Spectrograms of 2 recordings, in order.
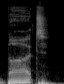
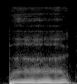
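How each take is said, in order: First: The final T is clearly pronounced. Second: The final T is left off. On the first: "She didn't go but" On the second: "the word but didn't even have a T at the end"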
